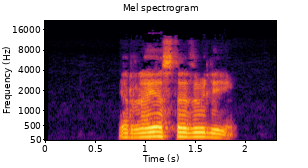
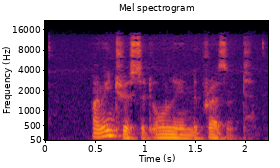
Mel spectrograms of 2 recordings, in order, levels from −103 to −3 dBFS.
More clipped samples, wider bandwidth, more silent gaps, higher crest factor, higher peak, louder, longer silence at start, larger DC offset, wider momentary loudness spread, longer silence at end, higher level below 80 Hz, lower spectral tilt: neither; second, 12.5 kHz vs 15 kHz; neither; about the same, 16 dB vs 16 dB; first, -2 dBFS vs -14 dBFS; first, -15 LUFS vs -30 LUFS; first, 0.75 s vs 0.45 s; neither; about the same, 11 LU vs 10 LU; first, 0.45 s vs 0.15 s; first, -48 dBFS vs -60 dBFS; about the same, -5.5 dB/octave vs -5 dB/octave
